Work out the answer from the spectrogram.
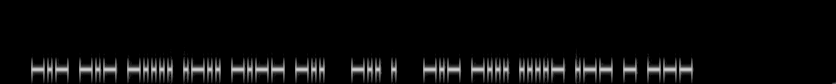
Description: Morse code, heard as a keyed tone, about 30 wpm, 700 Hz. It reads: KK6LYD DE KB4WTO
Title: USA Callsign DE Callsign - 6 Characters - 30wpm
